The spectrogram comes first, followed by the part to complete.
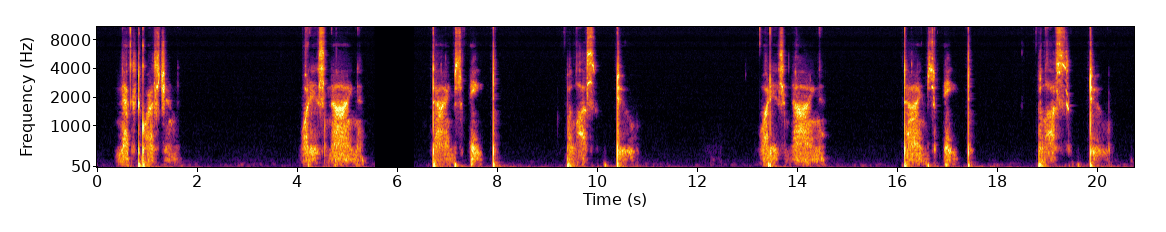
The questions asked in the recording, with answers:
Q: What is 9 times 8 plus 2?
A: The answer is 74.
